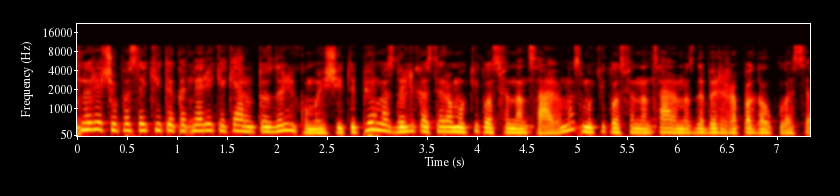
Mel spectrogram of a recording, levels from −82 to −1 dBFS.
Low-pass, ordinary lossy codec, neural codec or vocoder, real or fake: 9.9 kHz; Opus, 64 kbps; none; real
